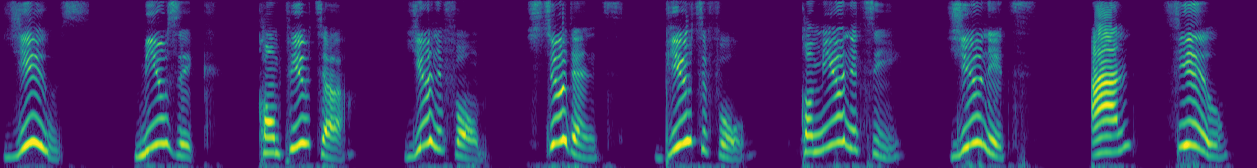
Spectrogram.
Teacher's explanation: The j sound is produced by raising the middle part of our tongue against the center of the roof of our mouth without touching it and with our lips rounded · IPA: /ju/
